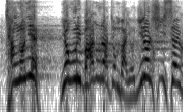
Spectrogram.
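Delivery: high, loud hammed-up complaint; mock tattling. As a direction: whine to the elder like a tattling child. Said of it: "내가 우리 장로님한테 일렀지 뭐야".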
